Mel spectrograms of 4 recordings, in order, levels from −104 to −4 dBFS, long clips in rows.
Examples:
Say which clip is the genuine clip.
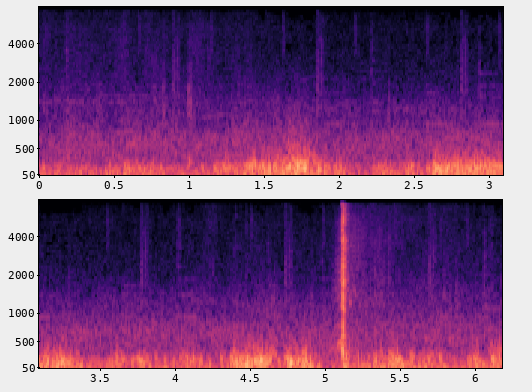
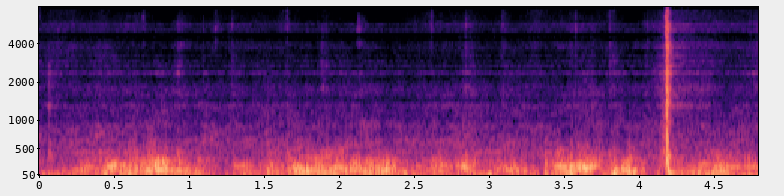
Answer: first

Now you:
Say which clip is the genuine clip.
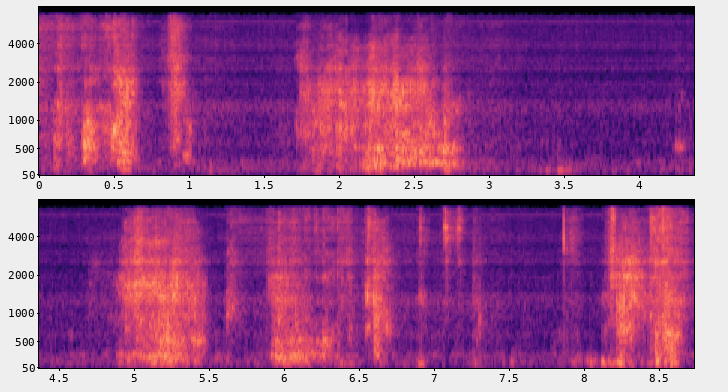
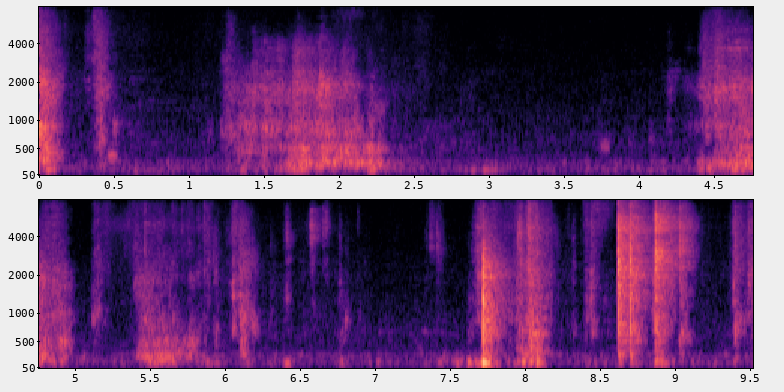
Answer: second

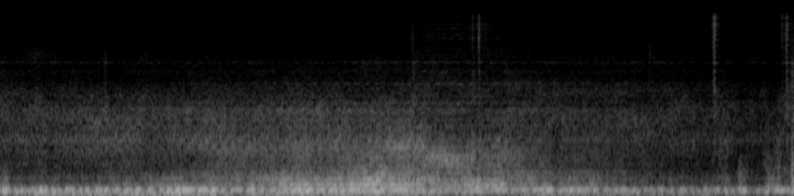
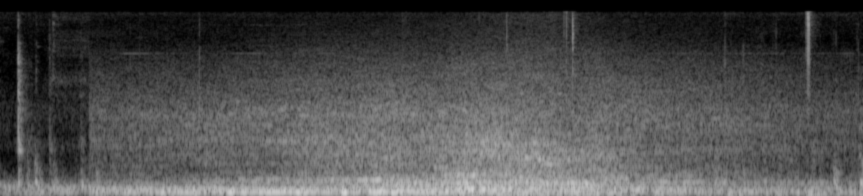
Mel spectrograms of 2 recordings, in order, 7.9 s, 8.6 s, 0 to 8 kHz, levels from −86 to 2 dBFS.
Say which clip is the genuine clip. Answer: second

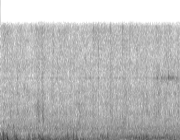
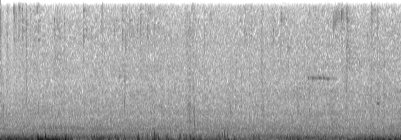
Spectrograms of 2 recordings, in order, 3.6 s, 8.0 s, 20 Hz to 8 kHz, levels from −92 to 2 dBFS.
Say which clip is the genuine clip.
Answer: second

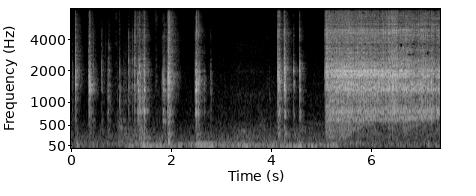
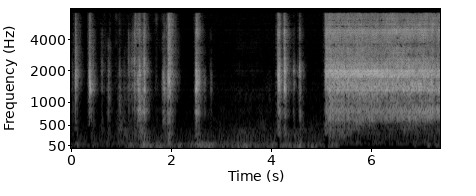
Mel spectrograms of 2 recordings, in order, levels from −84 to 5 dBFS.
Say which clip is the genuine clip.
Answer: first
